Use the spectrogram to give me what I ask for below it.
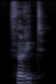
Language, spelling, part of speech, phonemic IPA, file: Dutch, verried, verb, /vəˈrit/, Nl-verried.ogg
- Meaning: singular past indicative of verraden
